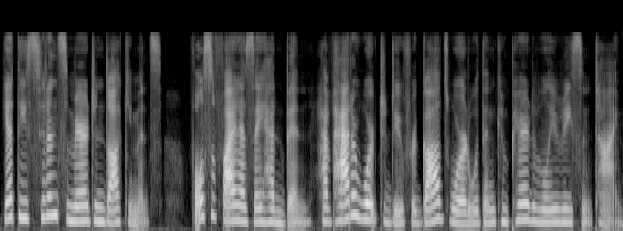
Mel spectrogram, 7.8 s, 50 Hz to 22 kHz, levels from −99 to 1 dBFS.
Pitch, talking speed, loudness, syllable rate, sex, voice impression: 240 Hz, 175 wpm, -22 LUFS, 5.6 syllables/s, female, very feminine, gender-neutral, very young, very thin, slightly tensed, slightly weak, very bright, very hard, very clear, fluent, very cute, intellectual, very refreshing, very sincere, slightly calm, very friendly, very reassuring, very unique, very elegant, very sweet, very lively, very kind, sharp, slightly modest, very light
